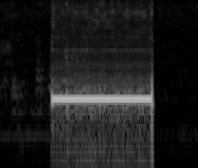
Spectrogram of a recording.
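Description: A single steady ringback tone sounds on an outgoing phone call: one clean mid-pitched beep lasting about a second, with silence before and after.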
